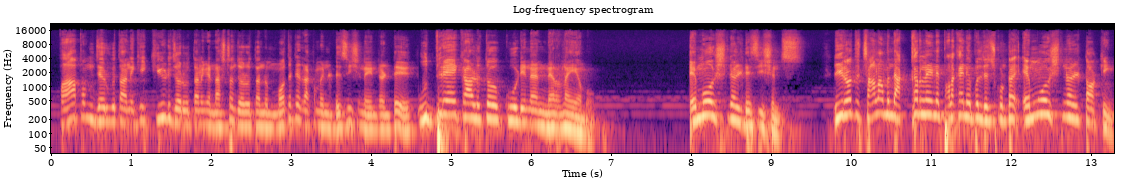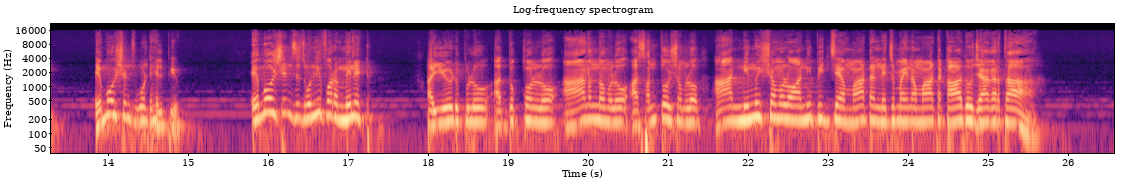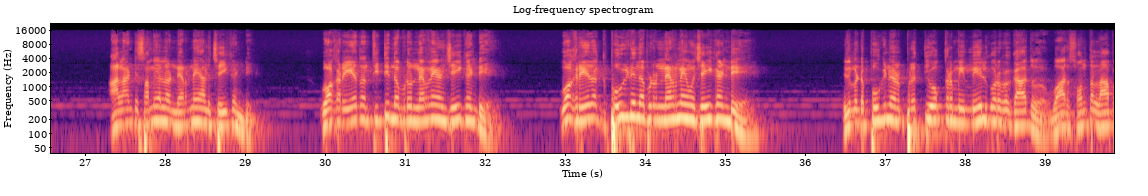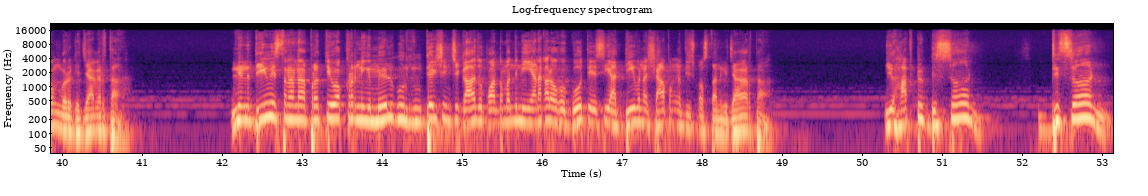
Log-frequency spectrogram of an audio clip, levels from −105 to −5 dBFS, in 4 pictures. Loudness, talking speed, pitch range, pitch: -19 LUFS, 110 wpm, 130-195 Hz, 170 Hz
